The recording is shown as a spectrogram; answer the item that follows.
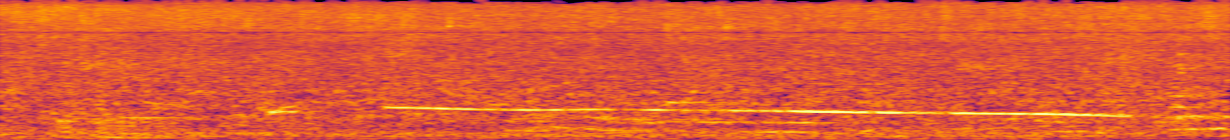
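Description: Arctic wolf howling: one long, clear howl beginning about two seconds in and sliding slowly down in pitch for nearly four seconds. It is part of an exchange of howls with another wolf, over a steady background noise.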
